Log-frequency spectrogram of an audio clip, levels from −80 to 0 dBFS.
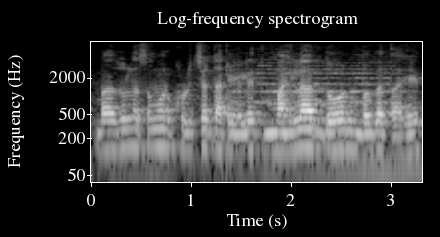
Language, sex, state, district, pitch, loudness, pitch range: Marathi, male, Maharashtra, Washim, 130 Hz, -20 LUFS, 125-145 Hz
